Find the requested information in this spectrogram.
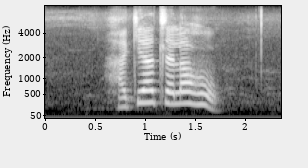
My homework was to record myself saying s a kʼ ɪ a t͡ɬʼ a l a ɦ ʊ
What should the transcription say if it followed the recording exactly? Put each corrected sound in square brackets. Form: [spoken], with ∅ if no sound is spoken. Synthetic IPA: [h] a kʼ ɪ a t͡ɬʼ [ɛ] l a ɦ ʊ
